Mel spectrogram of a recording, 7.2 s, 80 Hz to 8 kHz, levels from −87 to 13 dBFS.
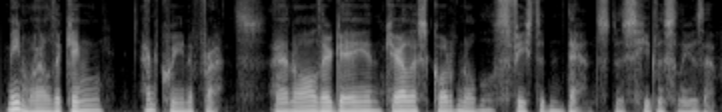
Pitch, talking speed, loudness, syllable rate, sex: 115 Hz, 190 wpm, -20 LUFS, 5.2 syllables/s, male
